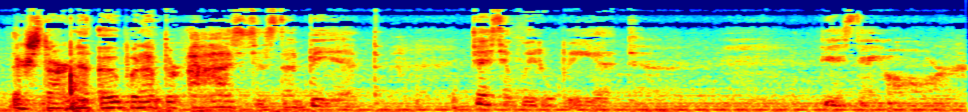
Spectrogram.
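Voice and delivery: hushed whisper so the pups stay calm; soft whisper. Real, not acted. Owner whispering to newborn pups, soft whisper. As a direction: breathe the words softly.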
